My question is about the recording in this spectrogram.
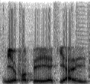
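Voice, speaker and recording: Man, on the phone, very low voice, hesitant with fillers, muffled lo-fi line. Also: fairly even intonation, slow, no echo, faint music behind. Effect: heard over a phone line. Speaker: musician guest. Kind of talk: casual interview chat. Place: home kitchen.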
